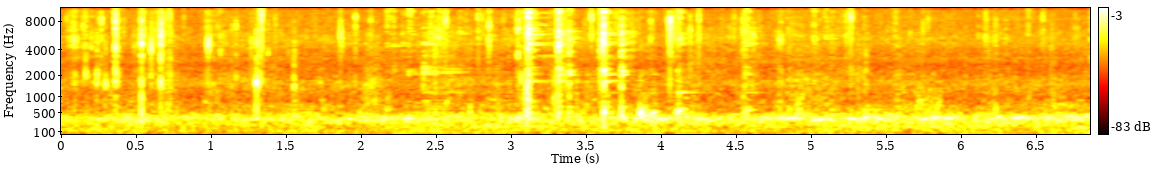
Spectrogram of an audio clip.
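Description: Wood campfire burning high in a small fire grill: a steady low rush of flame with frequent sharp crackles and pops, a quick cluster of pops about three seconds in.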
